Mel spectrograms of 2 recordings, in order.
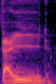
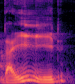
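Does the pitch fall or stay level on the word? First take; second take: falls; level. First: The pitch drops down through the word. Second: The pitch does not drop on the word. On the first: The speaker calls it right. "it has to go down when you do it" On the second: The speaker calls it wrong. "It's not Died"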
